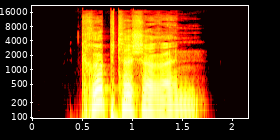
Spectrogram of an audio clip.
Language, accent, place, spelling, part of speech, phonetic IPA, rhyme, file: German, Germany, Berlin, kryptischeren, adjective, [ˈkʁʏptɪʃəʁən], -ʏptɪʃəʁən, De-kryptischeren.ogg
- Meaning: inflection of kryptisch: 1. strong genitive masculine/neuter singular comparative degree 2. weak/mixed genitive/dative all-gender singular comparative degree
